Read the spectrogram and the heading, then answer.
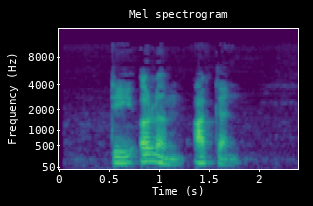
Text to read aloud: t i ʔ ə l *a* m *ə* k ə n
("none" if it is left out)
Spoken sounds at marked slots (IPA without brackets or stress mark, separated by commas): ə, a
